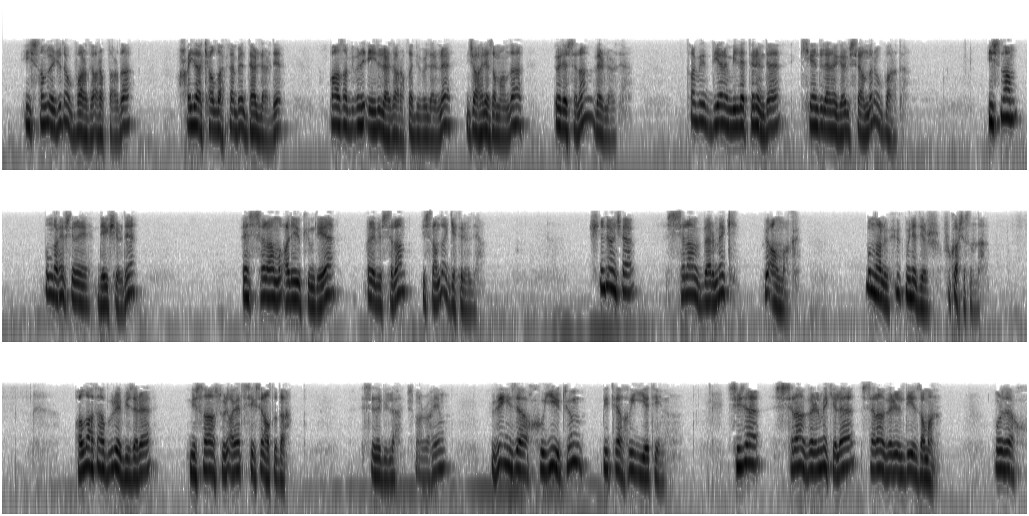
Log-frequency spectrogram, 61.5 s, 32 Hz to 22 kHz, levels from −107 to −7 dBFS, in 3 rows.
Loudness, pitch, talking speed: -19 LUFS, 145 Hz, 75 wpm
